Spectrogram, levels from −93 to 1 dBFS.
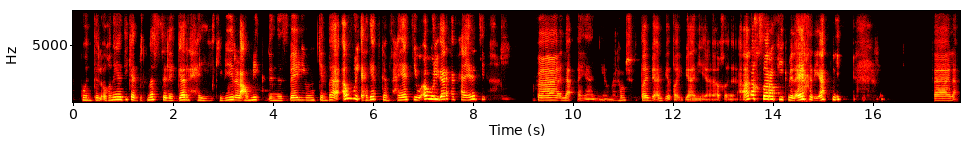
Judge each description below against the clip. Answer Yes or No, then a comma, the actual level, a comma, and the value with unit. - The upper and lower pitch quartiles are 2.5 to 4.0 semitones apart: No, average, 4.4 semitones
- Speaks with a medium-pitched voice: No, high, 205 Hz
